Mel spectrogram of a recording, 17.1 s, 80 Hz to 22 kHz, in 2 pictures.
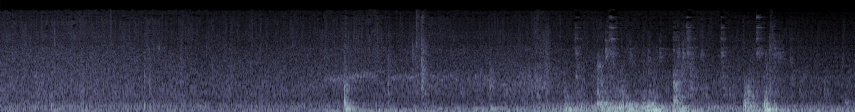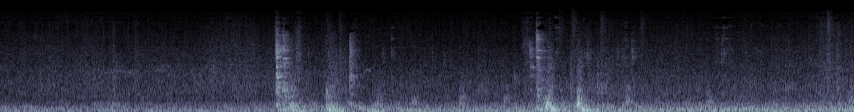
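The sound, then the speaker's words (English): A steady windy rush with low rumble, broken by scattered clanks and creaks as a cable car rocks back and forth, swaying 50 meters over the ocean; no one speaks. “The cable car rocks back and forth, swaying 50 meters over the ocean,”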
